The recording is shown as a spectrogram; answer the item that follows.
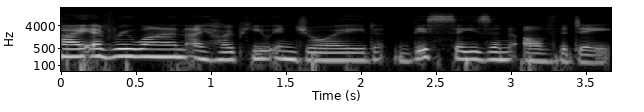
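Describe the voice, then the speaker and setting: With an Australian accent, a woman talks at a moderate pace. Her pitch is medium, with ordinary pitch variation. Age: 20s. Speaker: podcast host. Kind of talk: interview.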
